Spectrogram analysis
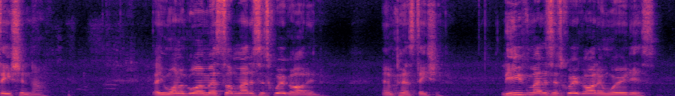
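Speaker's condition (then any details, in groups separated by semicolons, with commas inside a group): No condition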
